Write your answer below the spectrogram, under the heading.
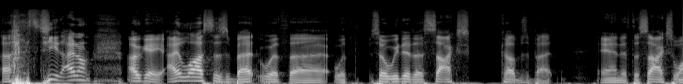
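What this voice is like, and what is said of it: Usual voice. Nothing is said of it.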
